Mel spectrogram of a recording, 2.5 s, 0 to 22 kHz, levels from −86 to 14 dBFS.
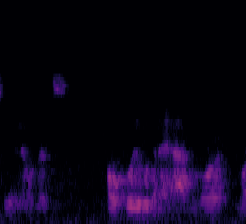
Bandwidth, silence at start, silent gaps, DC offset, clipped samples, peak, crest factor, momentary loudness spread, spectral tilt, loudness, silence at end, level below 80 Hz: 7.2 kHz; 0 s; none; under 0.1%; under 0.1%; -32 dBFS; 20 dB; 15 LU; -3 dB/octave; -51 LUFS; 0 s; -82 dBFS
